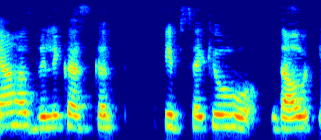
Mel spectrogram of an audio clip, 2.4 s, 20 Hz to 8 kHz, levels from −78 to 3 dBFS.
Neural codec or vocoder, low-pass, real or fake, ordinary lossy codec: codec, 24 kHz, 0.9 kbps, WavTokenizer, medium speech release version 1; 7.2 kHz; fake; MP3, 32 kbps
